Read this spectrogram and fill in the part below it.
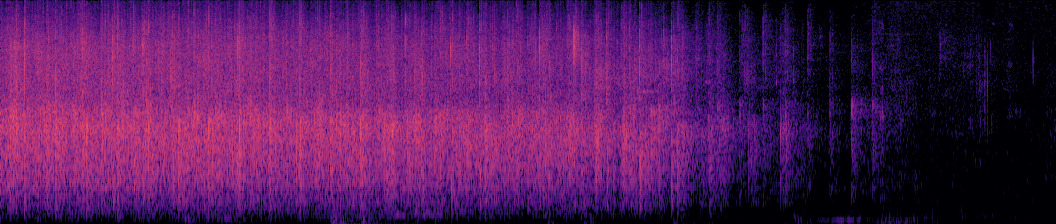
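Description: An audience applauds in a large room, and the applause slowly fades away.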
